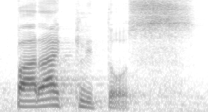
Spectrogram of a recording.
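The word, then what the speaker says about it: παράκλητος: Esta palabra en griego, la palabra consolador en griego se pronuncia paráclitos.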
